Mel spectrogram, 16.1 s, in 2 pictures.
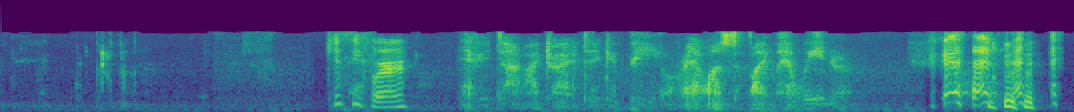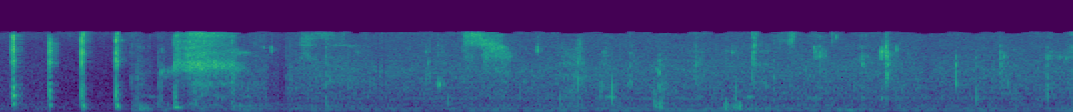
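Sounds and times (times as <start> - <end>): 
person eating: 0.6 - 1.1, 11.2 - 16.1
speech: 2.5 - 3.2, 3.8 - 8.0
laughter: 6.9 - 9.0.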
